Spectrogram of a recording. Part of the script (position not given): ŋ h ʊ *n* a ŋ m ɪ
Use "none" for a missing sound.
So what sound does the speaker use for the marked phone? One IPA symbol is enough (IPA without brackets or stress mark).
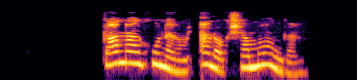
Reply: n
